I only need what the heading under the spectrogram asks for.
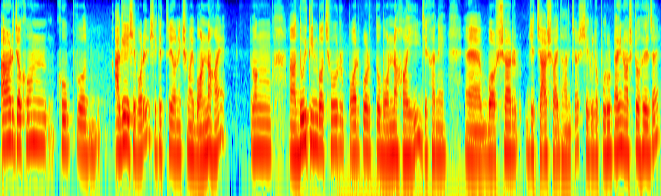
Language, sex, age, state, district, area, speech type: Bengali, male, 30-45, West Bengal, South 24 Parganas, rural, spontaneous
